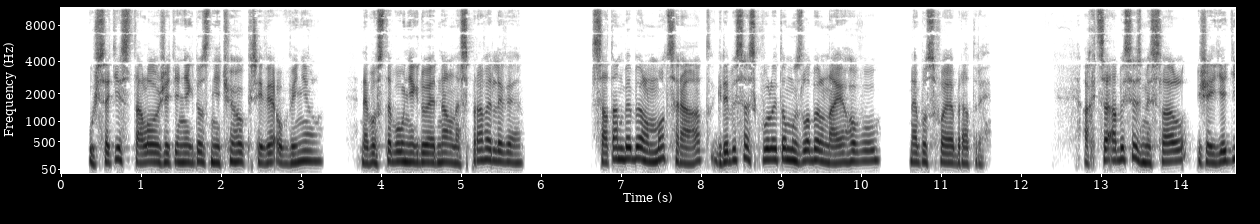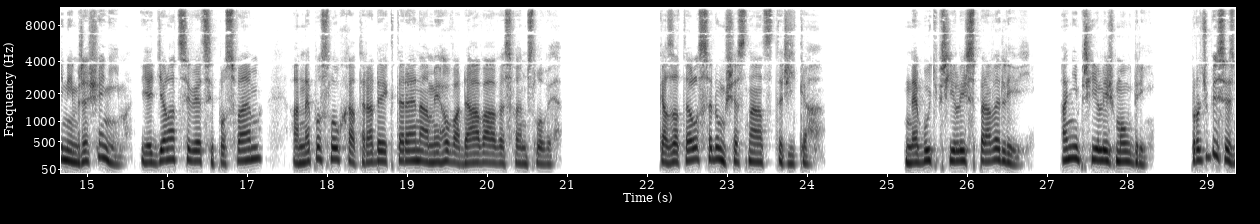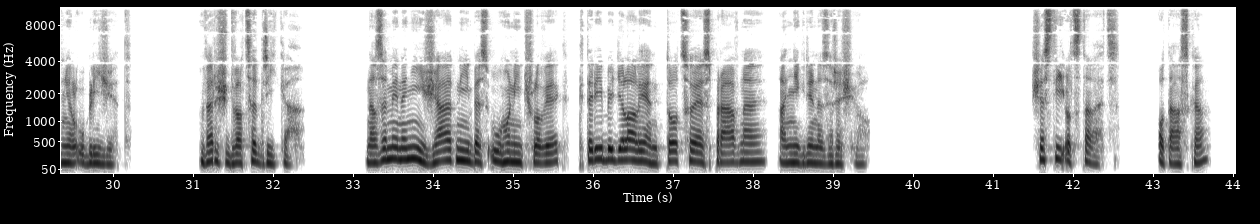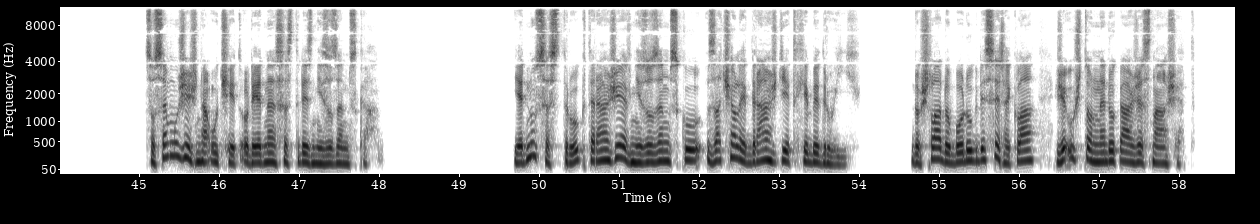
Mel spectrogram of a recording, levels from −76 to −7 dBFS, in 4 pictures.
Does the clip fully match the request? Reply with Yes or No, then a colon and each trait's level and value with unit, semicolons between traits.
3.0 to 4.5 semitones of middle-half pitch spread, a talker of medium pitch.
Yes: average, 3.9 semitones; medium, 150 Hz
